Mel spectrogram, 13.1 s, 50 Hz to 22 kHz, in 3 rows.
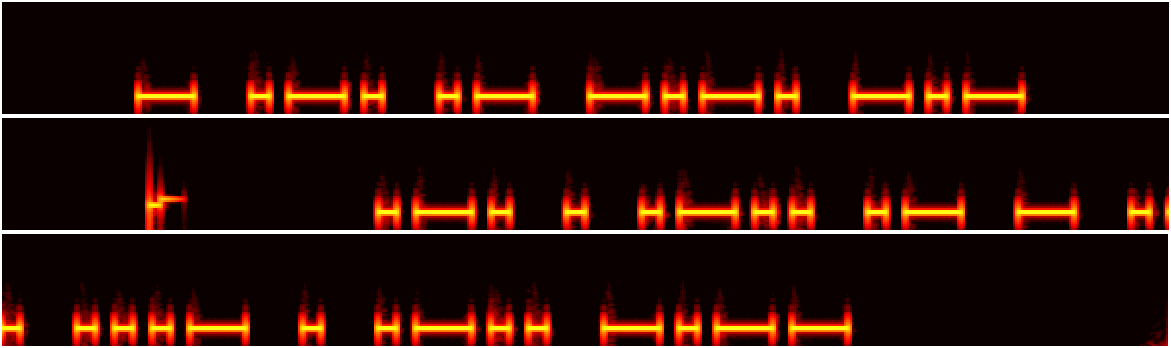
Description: Morse code, heard as a keyed tone, about 17 wpm, 700 Hz. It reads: TRACK RELATIVELY
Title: Sentences from Top 1100 Words - New Word Drill - 17wpm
